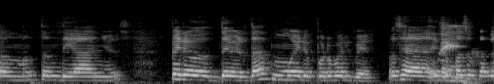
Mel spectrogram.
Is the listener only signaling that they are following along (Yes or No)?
Yes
